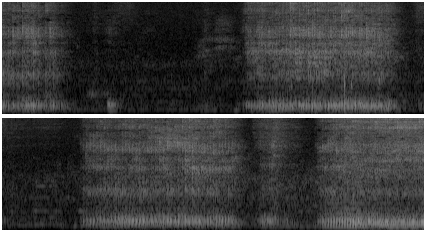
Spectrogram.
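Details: Person sleeping: coarse, fluttering snores with each breath, three loud bouts separated by quieter pauses; snoring.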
